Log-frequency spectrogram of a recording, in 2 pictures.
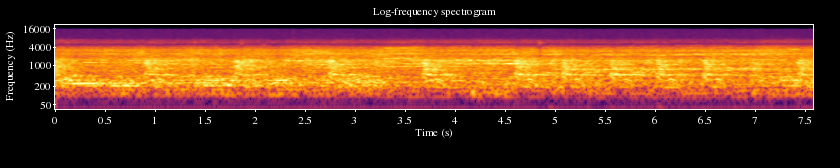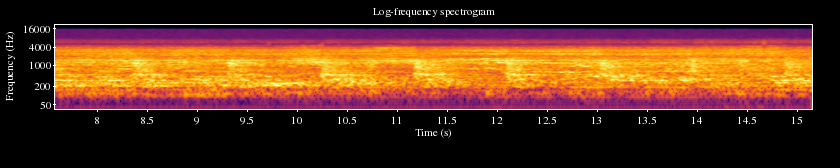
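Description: A hard rock band playing live, a dense, steady wall of electric guitars and drums, muffled on an old recording with the top end cut off.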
